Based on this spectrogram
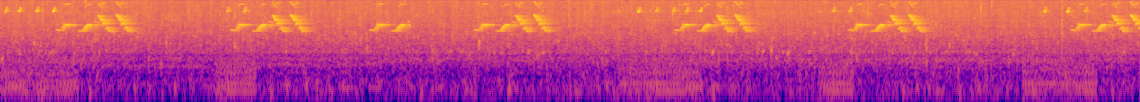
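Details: Tiziu, the blue-black grassquit, repeating its short buzzy song of rising chips six times in about eleven seconds, each burst evenly spaced, with waterfall rush and high ticking calls beneath.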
